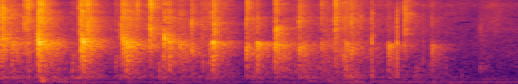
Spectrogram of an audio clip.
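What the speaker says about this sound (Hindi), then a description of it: "मैं आप सबसे गुजारिश करूंगा कि भाई जहीर के लिए और पूरी टीम के लिए जोरदार तालियां।" A church congregation claps for a team, a loose run of overlapping hand claps with uneven rhythm that holds steady throughout at moderate distance, with no voices over it.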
